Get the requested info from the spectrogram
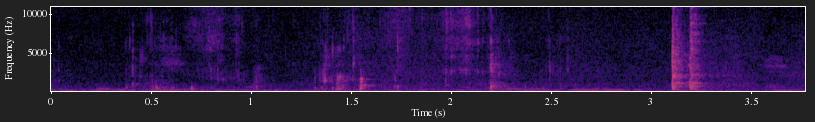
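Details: Indoors, Montana the Leonberger bites into an apple. Brief crisp crunches and wet chewing clicks are scattered over a few seconds, and one sharp snap stands out near the end.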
